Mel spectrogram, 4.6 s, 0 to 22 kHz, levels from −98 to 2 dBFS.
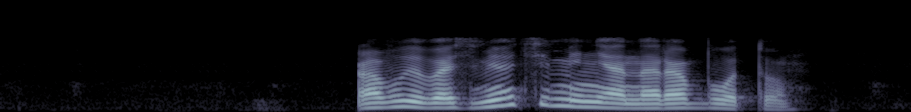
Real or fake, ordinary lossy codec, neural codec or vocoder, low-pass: fake; none; autoencoder, 48 kHz, 128 numbers a frame, DAC-VAE, trained on Japanese speech; 5.4 kHz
